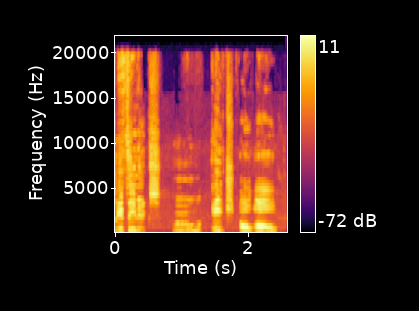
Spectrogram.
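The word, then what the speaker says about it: 鳳凰: Seriously, it's Hu, which is a symbol of the Imperial House of Japan. It's a phoenix. Who? H-O-O, long O in each case.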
